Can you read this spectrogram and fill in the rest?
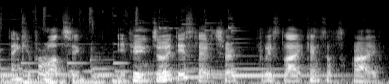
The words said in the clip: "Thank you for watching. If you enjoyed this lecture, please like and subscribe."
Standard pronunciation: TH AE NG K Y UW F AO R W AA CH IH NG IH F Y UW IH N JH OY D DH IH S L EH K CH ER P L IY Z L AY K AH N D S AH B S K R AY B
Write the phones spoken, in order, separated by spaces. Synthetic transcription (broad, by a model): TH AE NG K Y UW F AO R W AA CH IH NG IH F Y UW IH N JH OY D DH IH S L EH K CH ER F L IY S L AY K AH N S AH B S K R AY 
